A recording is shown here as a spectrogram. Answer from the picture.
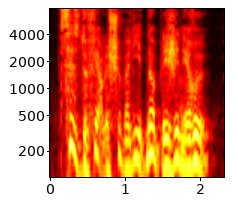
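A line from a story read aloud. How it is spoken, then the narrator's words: Irritated retort. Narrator (French): répliqua Harry d'un ton irrité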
